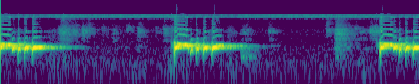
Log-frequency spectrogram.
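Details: Master recording of perkutut, the zebra dove, for teaching cage birds: three repeated phrases of clipped, rattling coo notes that slide into a long steady trailing coo, spaced roughly every two and a half seconds, over a faint high whine.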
